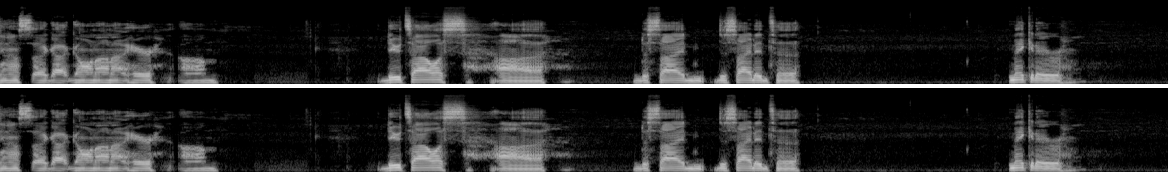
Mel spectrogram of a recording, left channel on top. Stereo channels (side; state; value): both; identical; correlation 1.00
